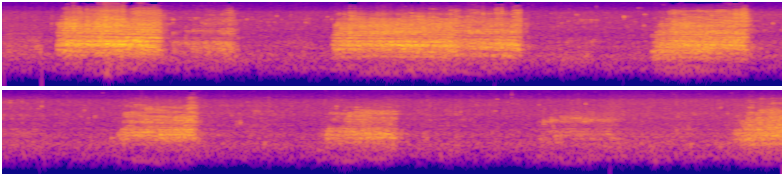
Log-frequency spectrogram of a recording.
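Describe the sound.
A heron's harsh, croaking call repeats in about seven raspy bursts, the first ones loud and long and the later ones shorter and gradually fading. There is no talking.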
